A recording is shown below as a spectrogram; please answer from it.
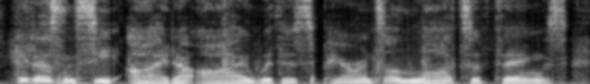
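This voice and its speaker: A woman's voice: low voice, animated, normal speed, mellow, a little hiss or hum. A woman playing an outspoken, defensive young therapy client in an audio drama, with a frank, sardonic manner. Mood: defensive, guarded.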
